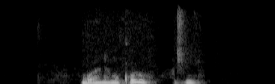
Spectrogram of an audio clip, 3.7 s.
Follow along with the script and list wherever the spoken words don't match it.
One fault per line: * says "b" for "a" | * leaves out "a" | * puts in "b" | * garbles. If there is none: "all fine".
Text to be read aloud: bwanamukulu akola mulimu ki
* leaves out "akola mulimu"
